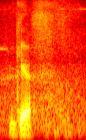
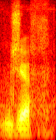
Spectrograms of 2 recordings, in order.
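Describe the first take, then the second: First: It starts with a hard G sound. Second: It starts with a soft G sound. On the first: The speaker calls it right. "So the G is a hard G" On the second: The speaker calls it wrong. "no, it's not GIF"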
